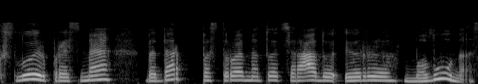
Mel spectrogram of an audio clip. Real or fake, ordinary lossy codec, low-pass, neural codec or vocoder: real; Opus, 16 kbps; 7.2 kHz; none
